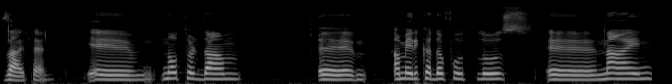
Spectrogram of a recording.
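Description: A woman speaks with a high pitch. Her recording sounds dry and close, without any echo. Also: very clean recording, silent background. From Istanbul, Turkey. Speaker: singer and stage actress. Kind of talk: interview.

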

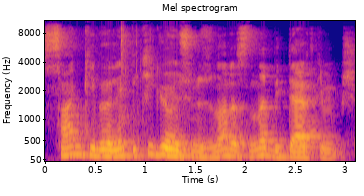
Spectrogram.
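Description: Amid audible room echo, a man speaks in a somewhat breathy voice with a dark, mellow tone and ordinary pitch variation. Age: 30s. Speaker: vlogger, thyroid cancer patient. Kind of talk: personal testimony vlog.

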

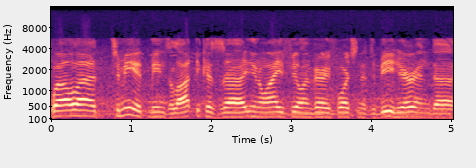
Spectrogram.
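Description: There is noticeable background noise behind this man, whose voice sits at a fairly high pitch. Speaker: professional hockey defenseman. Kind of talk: intermission interview. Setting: arena rinkside interview. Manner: halting, many uh fillers.

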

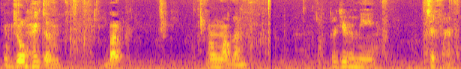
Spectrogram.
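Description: Noticeable background noise sits behind the speaker. A woman talks at a moderate pace. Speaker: mukbang vlogger. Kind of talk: casual vlog chat while eating. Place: home room. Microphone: camera far.

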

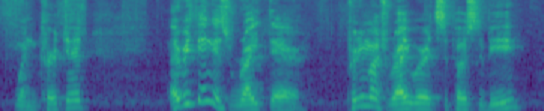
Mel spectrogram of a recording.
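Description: Light background noise runs under the audio. The speaker is a man. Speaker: knife enthusiast reviewer. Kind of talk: casual commentary on test results. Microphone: phone near.

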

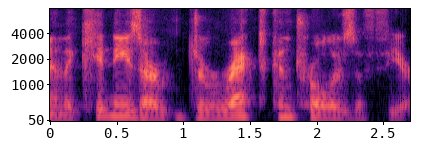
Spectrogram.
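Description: A somewhat breathy man's voice with ordinary pitch variation, against a quiet background. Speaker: healer. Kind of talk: interview explanation. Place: home room. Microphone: video call.

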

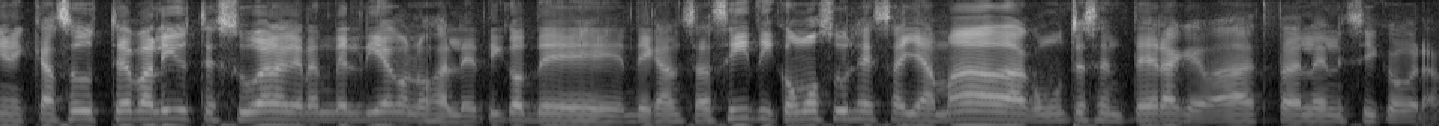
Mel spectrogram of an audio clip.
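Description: A man's fairly high voice at a very fast pace, fairly even in intonation, with hardly any pauses. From Puerto Rico. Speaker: sports show host. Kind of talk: interview; scripted promo reading. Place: home room. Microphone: studio mic.

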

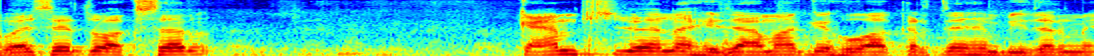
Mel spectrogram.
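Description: Against faint background noise, a man with a slightly mellow tone and fairly high pitch speaks at a fairly slow pace with little pitch movement.

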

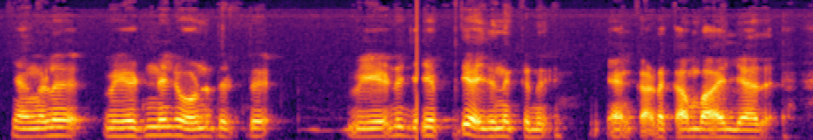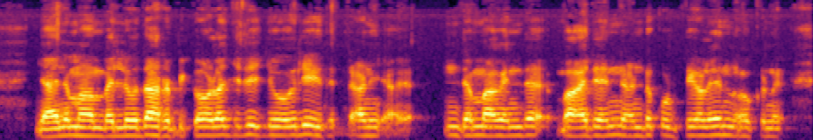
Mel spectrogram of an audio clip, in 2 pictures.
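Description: A woman speaks in a fairly low voice with a dark, mellow tone. Her intonation stays monotone and flat. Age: 70s. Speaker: kitchen worker, family in debt. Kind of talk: personal plea.

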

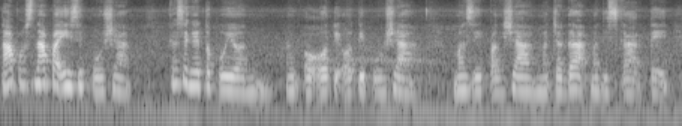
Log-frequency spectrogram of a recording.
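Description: This woman has a normal speaking voice, with ordinary pitch variation and a moderate pace. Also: medium pitch for a woman. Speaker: vlogger. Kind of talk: casual talk to camera.

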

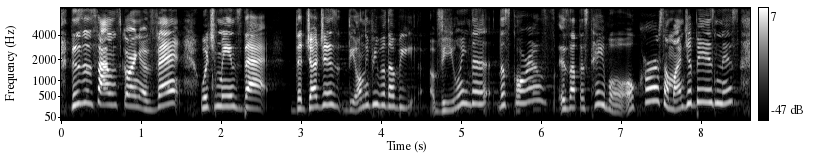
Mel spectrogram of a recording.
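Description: A woman's high-pitched, animated voice at a fairly quick pace against a quiet background. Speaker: event co-host. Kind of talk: live event hosting. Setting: stage with audience. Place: hall.

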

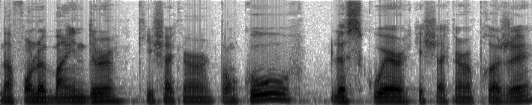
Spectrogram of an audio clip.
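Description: On a very clean recording with a silent background, a man with a plain, everyday voice speaks fairly quickly at a medium pitch, using ordinary pitch variation, the sound dry and close with no echo. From Quebec, Montreal area. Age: 20s. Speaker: UX designer. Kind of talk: interview.

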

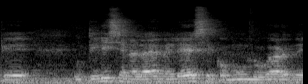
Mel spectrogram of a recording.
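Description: Noticeable background noise runs under this recording. A man's voice carries audible room echo. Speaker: football coach. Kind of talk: interview answer. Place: home room.

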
